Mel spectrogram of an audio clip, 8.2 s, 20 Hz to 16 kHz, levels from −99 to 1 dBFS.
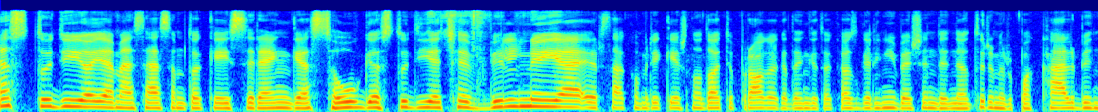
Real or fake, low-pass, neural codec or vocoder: real; 10.8 kHz; none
